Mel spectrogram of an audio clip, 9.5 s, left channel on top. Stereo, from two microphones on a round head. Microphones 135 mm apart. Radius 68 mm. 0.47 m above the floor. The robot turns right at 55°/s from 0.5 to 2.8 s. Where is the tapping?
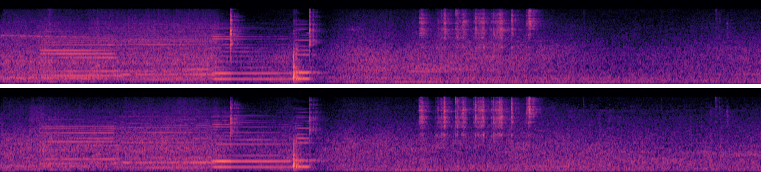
35° left (ahead or behind), 1.5 m.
